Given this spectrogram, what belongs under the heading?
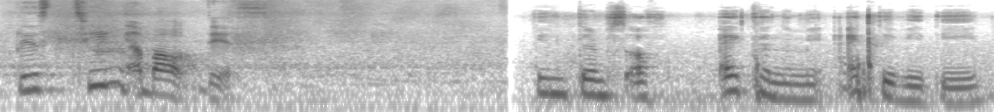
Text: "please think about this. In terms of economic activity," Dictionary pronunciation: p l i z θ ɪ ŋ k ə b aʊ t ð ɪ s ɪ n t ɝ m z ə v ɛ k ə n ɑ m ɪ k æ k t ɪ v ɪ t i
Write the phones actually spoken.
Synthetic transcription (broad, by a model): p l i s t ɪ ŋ ə b aʊ t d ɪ s ɪ n t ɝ m s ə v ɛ k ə n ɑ m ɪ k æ k t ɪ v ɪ t i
